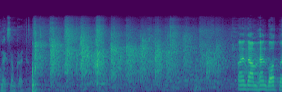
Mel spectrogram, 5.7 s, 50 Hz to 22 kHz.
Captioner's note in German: Beifall bei der CDU und dem BÜNDNIS 90/DIE GRÜNEN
